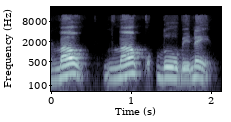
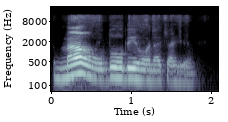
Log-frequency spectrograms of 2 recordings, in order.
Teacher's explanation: मगदूबी में गैन पर आपको थोड़ा सा गैन गैन निकालना है ना, और वहां पे कोशिश ये करना है कि काफ ना निकले। आपने जो पढ़ा उसमें काफ निकल आया, मगदूबी नहीं, मगदूबी होना चाहिए।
